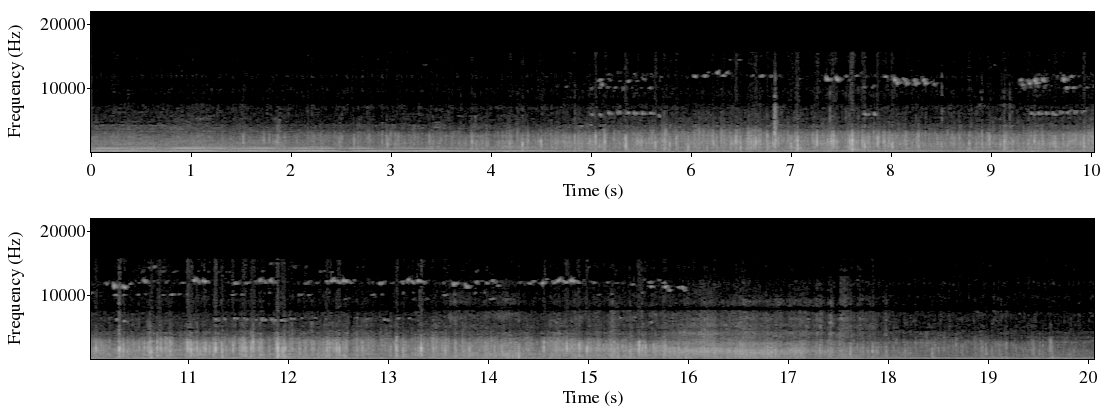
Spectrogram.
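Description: Mountain bike rolling over a gravel path: tyres crunching and the bike rattling with many small clicks, loudest in the middle and easing off toward the end as the path meets the paved road.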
